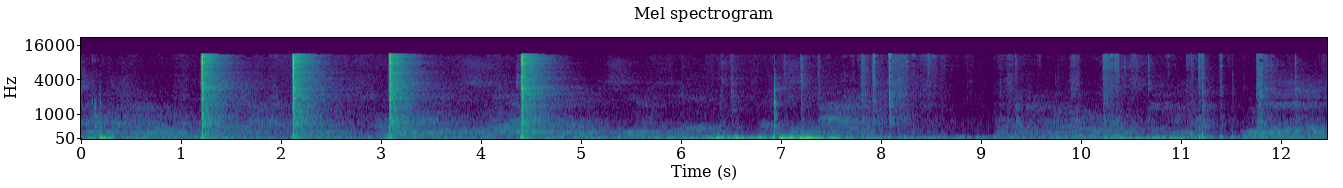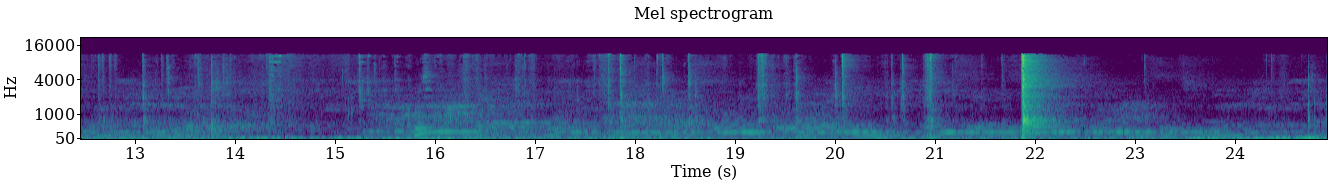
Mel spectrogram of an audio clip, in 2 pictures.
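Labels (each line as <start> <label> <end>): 0.0 Banging sounds occur repeatedly, similar to a lighter being lit. 5.2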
